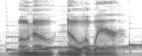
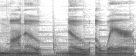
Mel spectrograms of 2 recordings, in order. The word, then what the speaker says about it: mono no aware: And he finally gave it a name, three syllables, mono no aware.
